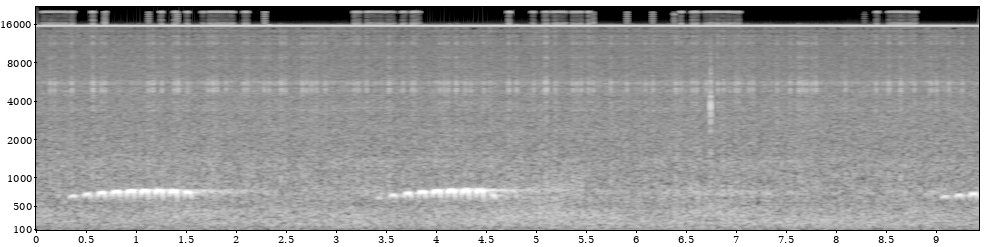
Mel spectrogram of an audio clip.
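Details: Boreal owl giving rapid runs of soft, even hoots at a steady pitch. Two full bursts of about eight notes come roughly three seconds apart, and a third begins at the end. A faint steady hum sits in the background.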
